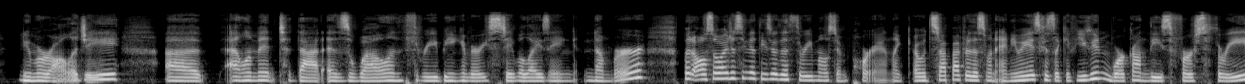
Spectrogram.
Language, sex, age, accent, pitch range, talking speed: English, female, 20-39, American, 165-220 Hz, 210 wpm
